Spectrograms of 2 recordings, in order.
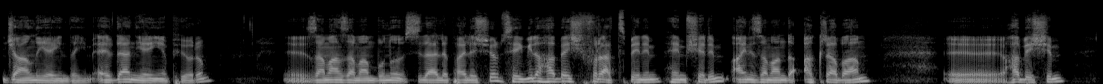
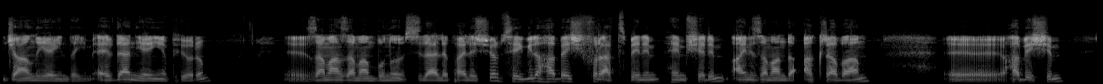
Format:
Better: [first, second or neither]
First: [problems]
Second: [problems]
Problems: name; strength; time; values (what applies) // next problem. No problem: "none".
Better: first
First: none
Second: thin; very; fading below 550 Hz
